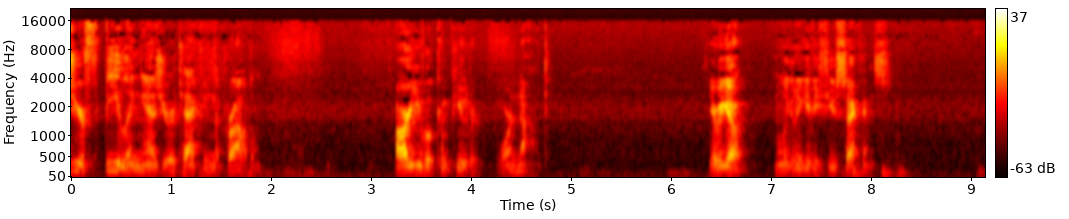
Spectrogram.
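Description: A middle-aged man speaks calmly and thoughtfully, close to a microphone.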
